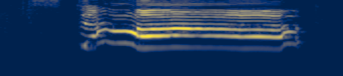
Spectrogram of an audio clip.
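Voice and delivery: very high, very loud scream. Acted. Wilbur cuts off the old sheep, screaming very high and loud. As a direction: scream to cut her off. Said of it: "screamed Wilbur".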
